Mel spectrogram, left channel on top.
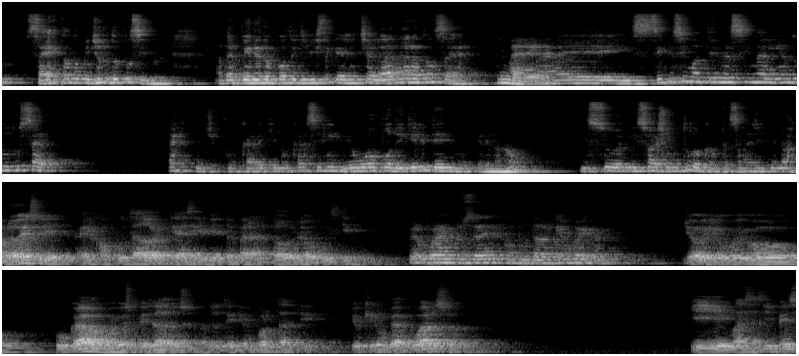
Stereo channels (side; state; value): both; different; correlation 0.00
